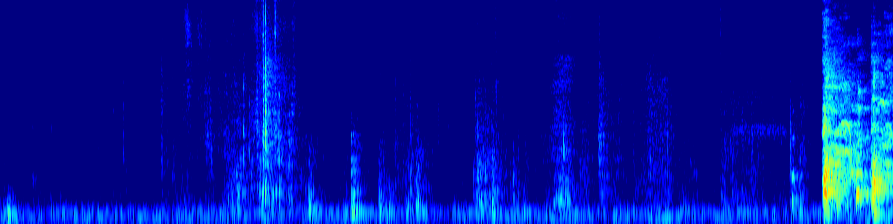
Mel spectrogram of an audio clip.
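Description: A run of repeated short, dry coughs from an adult in a small room, ending in loud rustling close to the microphone; a coughing fit.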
